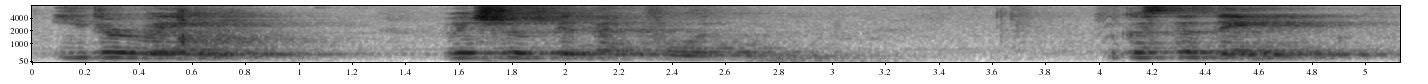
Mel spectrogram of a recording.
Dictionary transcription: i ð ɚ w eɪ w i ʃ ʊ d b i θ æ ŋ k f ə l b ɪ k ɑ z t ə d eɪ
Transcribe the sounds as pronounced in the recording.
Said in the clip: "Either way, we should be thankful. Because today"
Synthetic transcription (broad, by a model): i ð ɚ w eɪ w i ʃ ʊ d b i t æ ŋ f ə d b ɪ k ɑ s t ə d eɪ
